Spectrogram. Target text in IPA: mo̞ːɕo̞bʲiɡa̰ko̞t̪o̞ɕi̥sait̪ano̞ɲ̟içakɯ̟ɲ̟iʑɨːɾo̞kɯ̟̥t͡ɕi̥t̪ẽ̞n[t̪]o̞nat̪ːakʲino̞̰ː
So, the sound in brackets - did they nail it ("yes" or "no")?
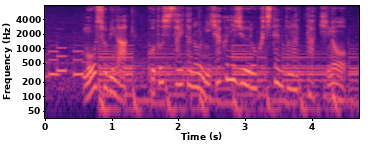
yes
